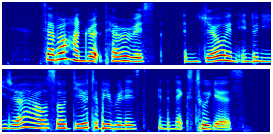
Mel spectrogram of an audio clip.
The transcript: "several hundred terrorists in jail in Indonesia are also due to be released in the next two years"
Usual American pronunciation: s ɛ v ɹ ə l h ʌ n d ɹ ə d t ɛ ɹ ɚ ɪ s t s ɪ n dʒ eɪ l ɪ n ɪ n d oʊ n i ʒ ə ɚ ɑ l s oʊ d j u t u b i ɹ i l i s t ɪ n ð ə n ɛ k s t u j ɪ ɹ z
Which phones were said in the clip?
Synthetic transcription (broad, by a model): s ɛ v ɹ ə l h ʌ n d ɹ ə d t ɛ ɹ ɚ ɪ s s ɪ n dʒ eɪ ɪ n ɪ n d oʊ n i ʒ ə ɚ ɑ l s oʊ d j u t u b i ɹ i l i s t ɪ n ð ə n ɛ k s t u j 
